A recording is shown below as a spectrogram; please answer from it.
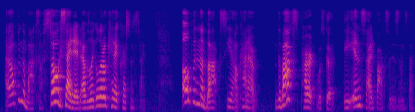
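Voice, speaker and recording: A young woman vlogger telling a story in a casual, animated way, swearing and laughing as she rants. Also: medium pitch.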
